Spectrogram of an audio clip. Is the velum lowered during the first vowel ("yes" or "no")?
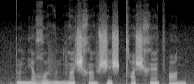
yes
